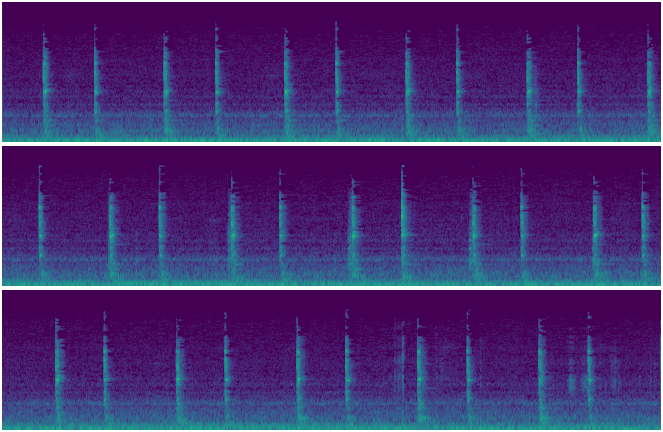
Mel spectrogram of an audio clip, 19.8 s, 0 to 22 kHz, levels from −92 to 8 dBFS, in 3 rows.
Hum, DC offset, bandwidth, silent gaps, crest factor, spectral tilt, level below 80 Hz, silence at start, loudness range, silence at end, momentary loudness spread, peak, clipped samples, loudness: none; under 0.1%; 13 kHz; none; 32 dB; -3 dB/octave; -42 dBFS; 0 s; 3 LU; 0 s; 14 LU; -6 dBFS; under 0.1%; -37 LUFS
